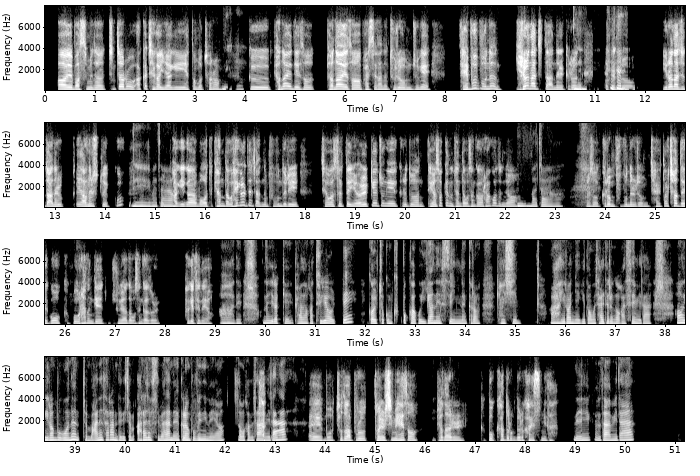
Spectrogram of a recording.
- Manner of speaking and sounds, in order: laughing while speaking: "일어나지도"; laugh; other background noise; laugh
- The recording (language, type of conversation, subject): Korean, podcast, 변화가 두려울 때 어떻게 결심하나요?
